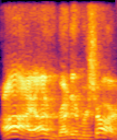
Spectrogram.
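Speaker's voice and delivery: loud, stiff, awkward, forced delivery.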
